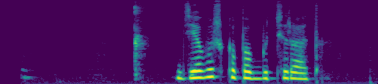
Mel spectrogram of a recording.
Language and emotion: Russian, neutral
